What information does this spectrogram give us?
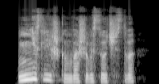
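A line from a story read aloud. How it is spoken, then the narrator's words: Calm, polite reply. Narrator (Russian): ответила она, спокойно и вежливо звучит ее голос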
